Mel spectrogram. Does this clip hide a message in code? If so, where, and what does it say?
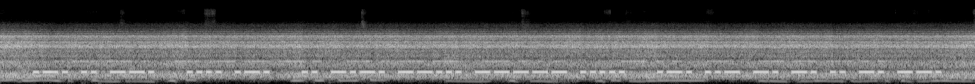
Yes: Morse code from 0.3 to 9.5 s, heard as a keyed tone, machine-sent, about 25 wpm, 580 Hz, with radio static, a weaker station near 1090 Hz and speech in English. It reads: RIG HR IC705 RUNNING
